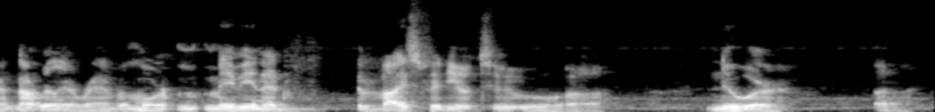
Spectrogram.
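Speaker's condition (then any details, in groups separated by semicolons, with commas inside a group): No condition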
